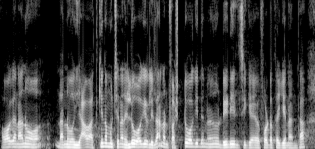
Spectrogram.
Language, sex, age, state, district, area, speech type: Kannada, male, 18-30, Karnataka, Tumkur, rural, spontaneous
